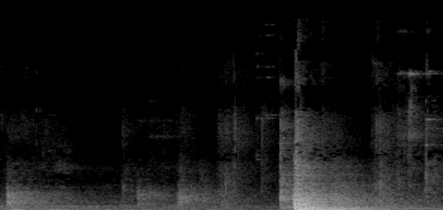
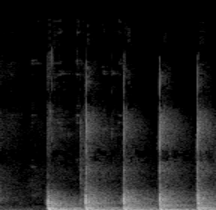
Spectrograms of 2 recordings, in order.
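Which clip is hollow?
The second.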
